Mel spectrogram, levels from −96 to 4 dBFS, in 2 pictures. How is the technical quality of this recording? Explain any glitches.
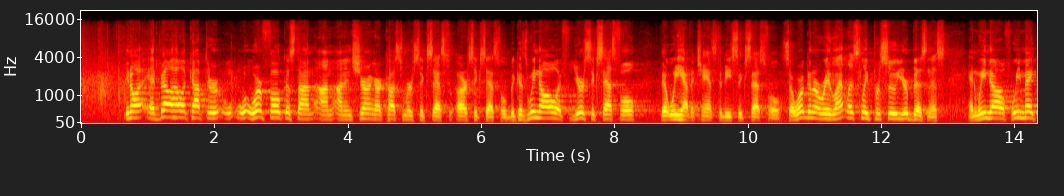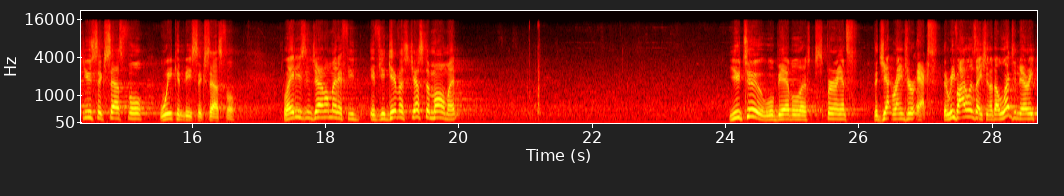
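There's one glitch, right at the tail. From about 25.63 s to the end at 28.68 s you get a time-stretched section: the pace jumps to roughly 1.69 times normal speed while the pitch doesn't budge. That's likely software squeezing the audio to fit a target length, holding pitch by dropping short slices and butting the rest together. You can hear it as a rushed quality.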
